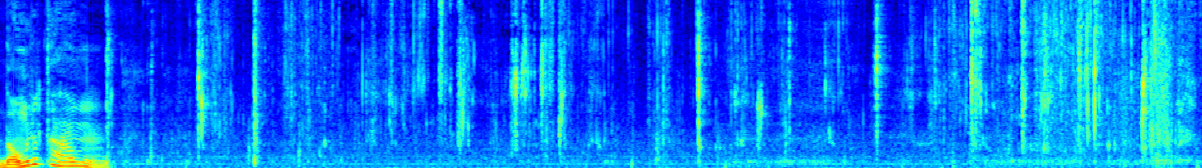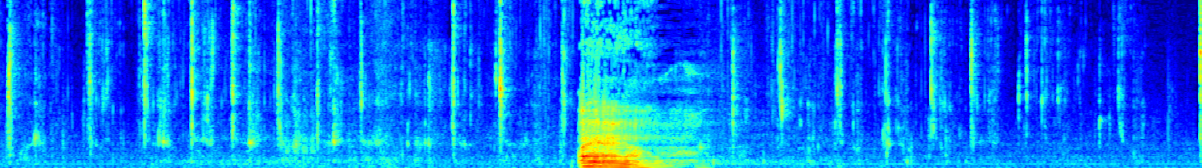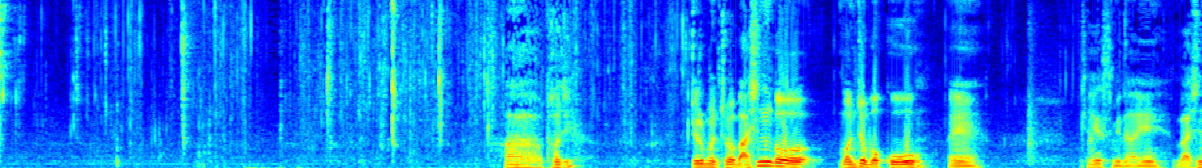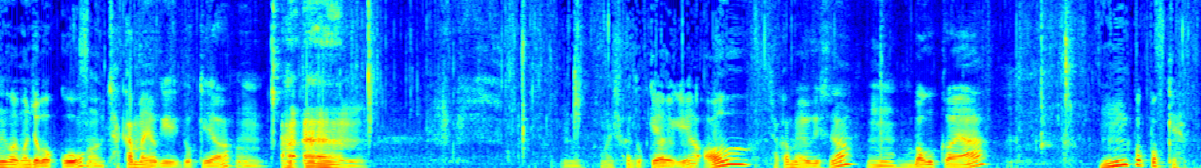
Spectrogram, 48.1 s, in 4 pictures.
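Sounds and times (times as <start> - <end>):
chewing with wet mouth clicks: 1.0 - 17.8, 19.2 - 29.1, 39.7 - 42.3
short falling vocal sound: 17.8 - 19.2.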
